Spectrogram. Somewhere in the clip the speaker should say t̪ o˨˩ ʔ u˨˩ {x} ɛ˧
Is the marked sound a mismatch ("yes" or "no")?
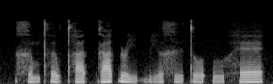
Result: yes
